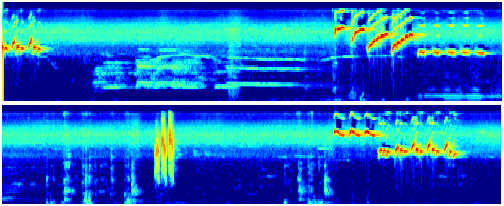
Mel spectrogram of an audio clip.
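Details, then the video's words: Brown-chested jungle flycatcher singing as if seeking a rival: three bursts of bright, fast whistled notes, sliding downward and then trilling, separated by quiet gaps with a few faint low knocks and a soft hum. "Suara sikatan rimba dada coklat cari lawan"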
